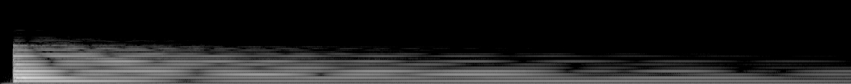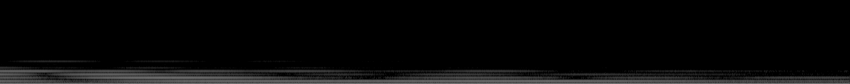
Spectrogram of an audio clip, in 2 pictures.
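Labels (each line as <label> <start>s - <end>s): The E flat key on the piano is pressed. 0.1s - 0.7s
Piano echoing. 0.1s - 16.9s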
